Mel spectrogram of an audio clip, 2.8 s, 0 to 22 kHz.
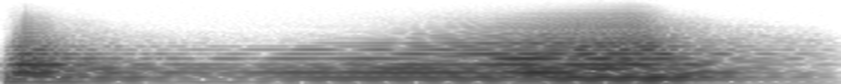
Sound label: BRS, Lrg Ensemble; Roland L-CD702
